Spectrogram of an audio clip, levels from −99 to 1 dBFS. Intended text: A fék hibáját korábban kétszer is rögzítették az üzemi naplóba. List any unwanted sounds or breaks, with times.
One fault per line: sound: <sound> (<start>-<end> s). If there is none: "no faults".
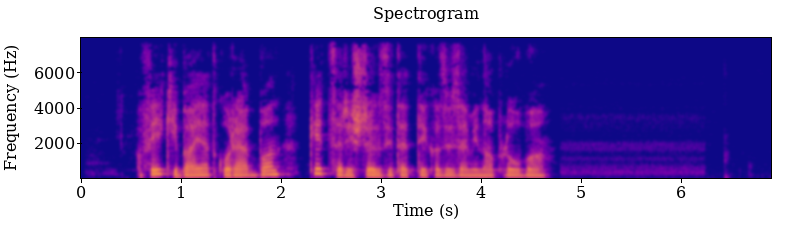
no faults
